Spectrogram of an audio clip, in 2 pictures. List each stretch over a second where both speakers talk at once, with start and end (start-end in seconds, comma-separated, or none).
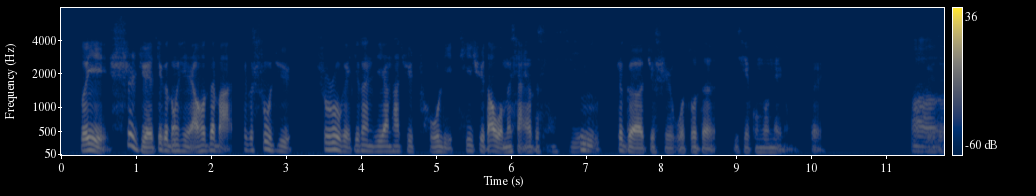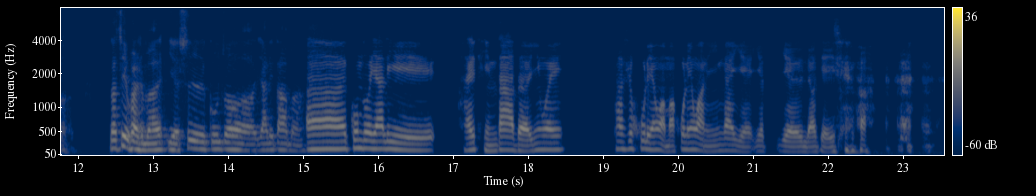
none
